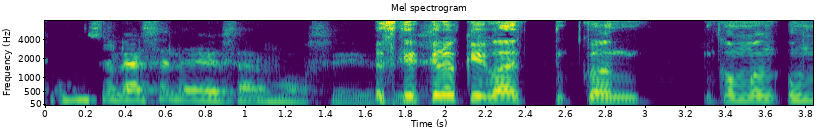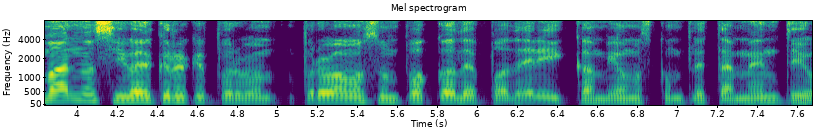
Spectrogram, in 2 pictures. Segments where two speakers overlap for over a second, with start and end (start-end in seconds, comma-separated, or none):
none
